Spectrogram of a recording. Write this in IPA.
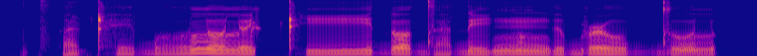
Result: t͡sʼ a̤ ʈʰ e̤ ɓ o̤ l u l ʉ ʃ ʈʰ iː ɗ o d a̤ ɗ i ŋ õ ŋ ɨ b ɹ u b d u l

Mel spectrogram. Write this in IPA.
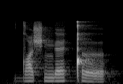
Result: dˤ ɑ ʃ ŋ ɛ ǃ ə

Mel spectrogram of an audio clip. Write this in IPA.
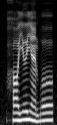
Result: h ɔ˧ j ɨ˦ j ɛ̃˨ b oː˦

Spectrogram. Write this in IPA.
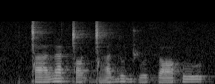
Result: ǀ a ð a ǀ ɒ ɡ͡ǀ a d u d͡ʒ u θ ɒ x u

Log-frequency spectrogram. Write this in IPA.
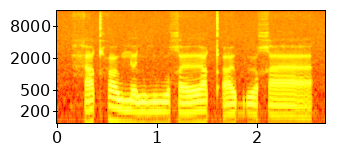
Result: h a qʰ uː n ɜ l u l uː χ ɜː qʼ əː b ɵː χ aː

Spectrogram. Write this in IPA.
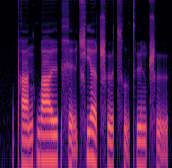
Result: pʰ a˨˦ n k w a˦ ɪ̯ | x ḛ˨˩ ɪ̯ t͡ɕʰ j ɛ˥˨ ʈ͡ʂʰ ɻ̩˨˦ t͡sʰ ɹ̩˨˩ t̪ʰ y˦ n ʈ͡ʂʰ ɻ̩˨˩

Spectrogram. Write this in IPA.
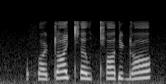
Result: f ɒ ɐ̯ ʈ ɑ cʰ ɜ w cʰ ɒ ɗ i ɖ ɒ

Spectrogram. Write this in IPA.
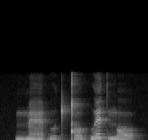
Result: ŋ͡m æ̃ ɓ u t ǃ ɔ kʷ æ t ŋ ɔ

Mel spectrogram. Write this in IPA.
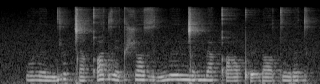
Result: k͡p u˩˧ l ʏː˩ n d j ə˥ ǀ e˩ qʼ ɔ˧˥ d l e˩ d ʃ ɒ˧ z ɪ˩ ŋ͡m ʏː˥ ŋ͡ǀ e˧˥ ŋ͡m eː˧ qʼ ɔː˩˧ pʼ ʏ˩˧ l ɾ ɒː˩˧ t ɪː˧ ɾ ə˥ d

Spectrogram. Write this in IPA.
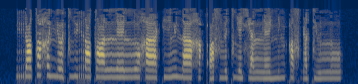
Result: r y tˤ ɯ χ ɯ nʲ ɔː tʲ ʎ y r ʌː tˤ aː lː ɛ lː o χ aː k i l y n aː χ ʌ qʼ ʌ sˤ ʎ o tʲ ʎ a ç a lː ɛ ɲ ʌ ɲ q i sˤ ɡ ɛ tʲ u lː o

